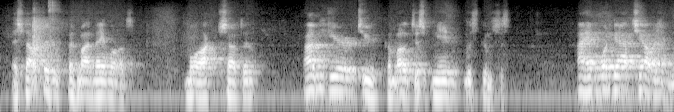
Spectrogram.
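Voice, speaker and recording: Over noticeable background noise, a man in an American accent speaks at medium pitch with ordinary pitch variation. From Georgia, US South. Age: 70s. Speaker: board member. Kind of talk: public comment.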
